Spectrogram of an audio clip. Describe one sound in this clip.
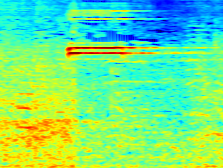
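A referee's whistle blows briefly.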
